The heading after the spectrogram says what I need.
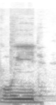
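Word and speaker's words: Wead: told his biographer Douglas weed yep pronounced like weed I steered clear of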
